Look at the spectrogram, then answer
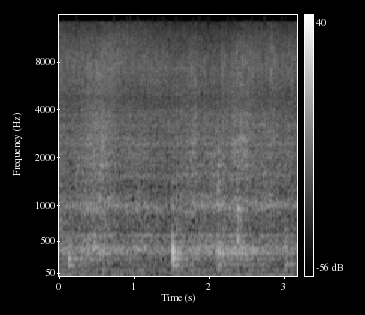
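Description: Mutton fries in ghee with masala in a pot, a steady soft sizzle with a few stirring knocks and scrapes, and no voices.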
